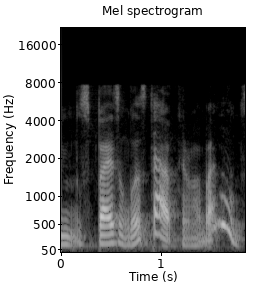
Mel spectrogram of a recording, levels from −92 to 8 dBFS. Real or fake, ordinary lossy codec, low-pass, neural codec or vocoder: fake; none; none; codec, 16 kHz, 4 kbps, FunCodec, trained on LibriTTS, 50 frames a second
